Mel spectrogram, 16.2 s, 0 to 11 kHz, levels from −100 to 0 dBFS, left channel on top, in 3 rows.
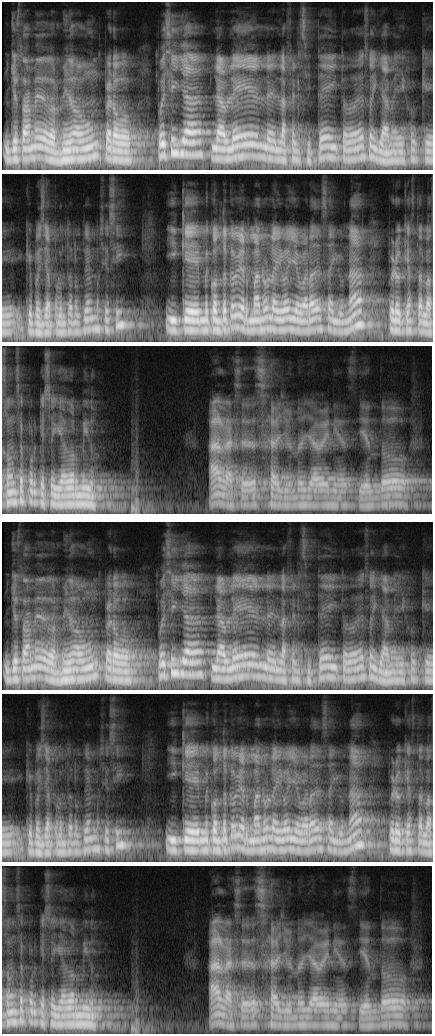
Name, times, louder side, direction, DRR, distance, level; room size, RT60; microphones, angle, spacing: voice 1, 0.0-1.7 1.9-7.0 7.4-10.0 10.2-12.0, left 2 dB, 20° left, 11 dB, 0.3 m, -19 dB
voice 2, 13.4-16.0, equal, 5° right, 10 dB, 0.7 m, -29 dB
17.5 x 7.5 x 6.6 m, 1.1 s
head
